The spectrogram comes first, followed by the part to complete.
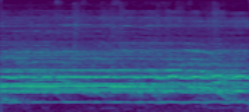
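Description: Live rock band with a female singer's wordless wailing vocals that slide up and down in pitch again and again, over a steady sustained droning note.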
